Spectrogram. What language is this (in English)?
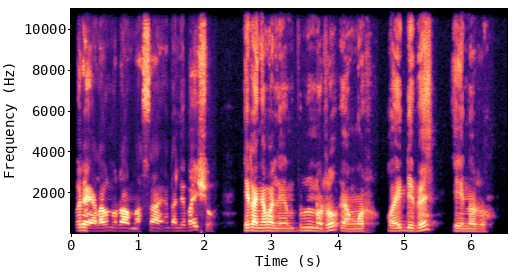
Masai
